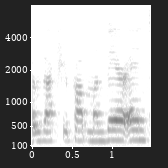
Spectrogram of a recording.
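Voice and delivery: ordinary talk, nothing marked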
